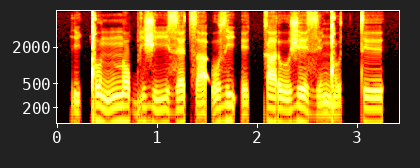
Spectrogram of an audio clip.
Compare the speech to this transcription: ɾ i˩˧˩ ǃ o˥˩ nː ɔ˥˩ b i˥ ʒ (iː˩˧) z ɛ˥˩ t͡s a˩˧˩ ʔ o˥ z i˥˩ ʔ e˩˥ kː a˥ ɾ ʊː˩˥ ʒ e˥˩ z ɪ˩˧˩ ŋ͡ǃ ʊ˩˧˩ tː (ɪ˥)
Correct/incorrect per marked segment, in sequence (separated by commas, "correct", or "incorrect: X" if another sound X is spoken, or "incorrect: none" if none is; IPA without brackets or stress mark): incorrect: iː˩˧˩, correct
